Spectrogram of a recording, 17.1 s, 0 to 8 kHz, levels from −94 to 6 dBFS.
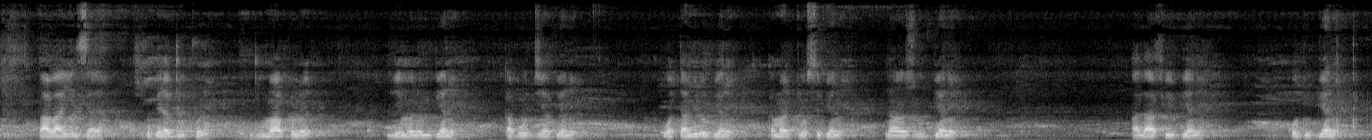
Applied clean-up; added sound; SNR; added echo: none; none; none; reverberation time 1.6 s.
